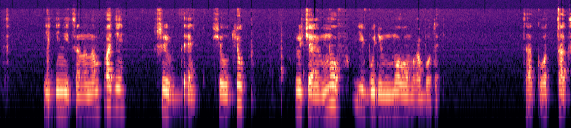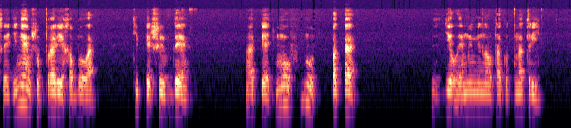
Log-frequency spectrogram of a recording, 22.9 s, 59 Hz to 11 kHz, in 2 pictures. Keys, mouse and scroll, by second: 1.1 KP_1, 3.8 shift+d, 6.2 click, 14.8 shift+d, 16.5 click, 22.4 middle click.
